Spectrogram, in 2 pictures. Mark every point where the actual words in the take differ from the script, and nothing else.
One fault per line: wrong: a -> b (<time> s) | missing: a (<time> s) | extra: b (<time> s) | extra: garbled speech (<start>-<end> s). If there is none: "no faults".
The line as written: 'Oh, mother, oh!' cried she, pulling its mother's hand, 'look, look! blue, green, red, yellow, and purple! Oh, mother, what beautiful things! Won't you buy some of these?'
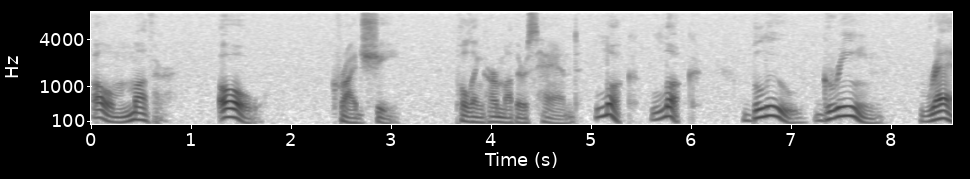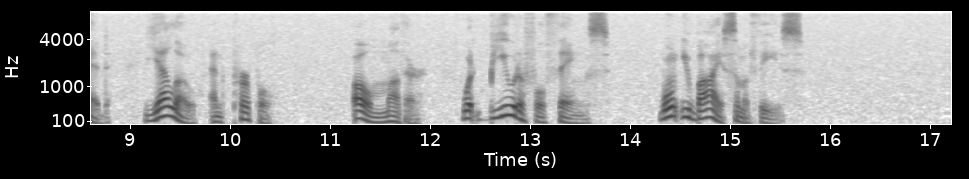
wrong: its -> her (4.0 s)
